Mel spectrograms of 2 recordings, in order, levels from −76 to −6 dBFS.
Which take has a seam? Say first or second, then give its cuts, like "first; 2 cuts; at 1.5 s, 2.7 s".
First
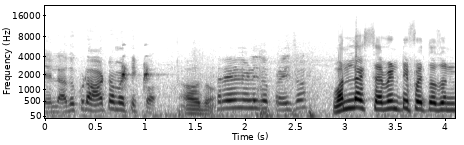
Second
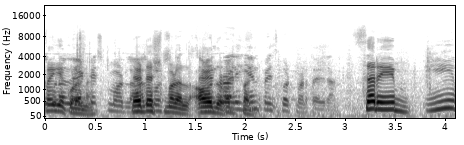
second; 1 cut; at 1.9 s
